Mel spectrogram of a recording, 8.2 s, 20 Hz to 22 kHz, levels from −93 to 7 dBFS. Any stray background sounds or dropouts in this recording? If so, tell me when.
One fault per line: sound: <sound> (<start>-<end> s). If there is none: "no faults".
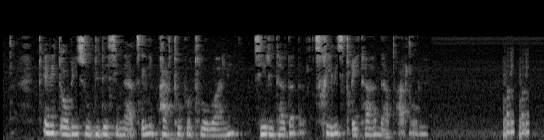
sound: laugh (7.5-7.9 s)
